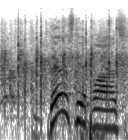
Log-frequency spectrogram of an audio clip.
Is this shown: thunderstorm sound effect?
no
